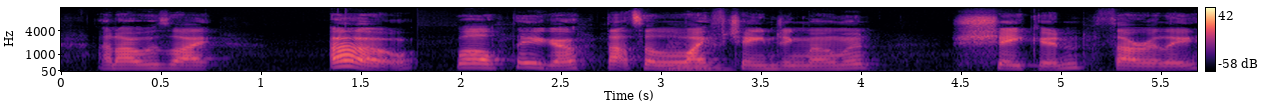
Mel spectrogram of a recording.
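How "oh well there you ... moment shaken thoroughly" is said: loud, mocking, sarcastic put-down. Recalling reading something in the back of a car: retelling a sarcastic remark. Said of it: "I'm being sarcastic".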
